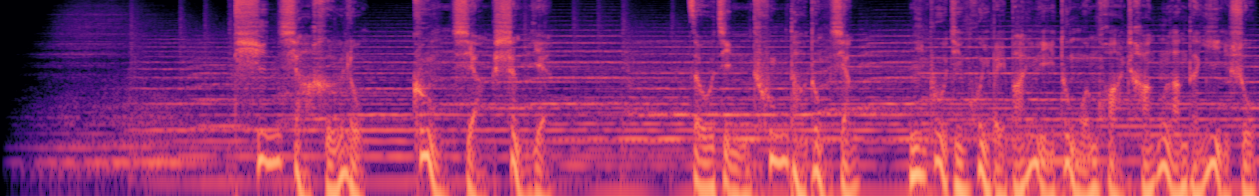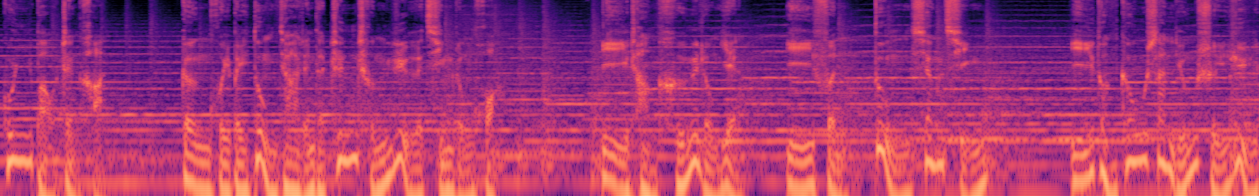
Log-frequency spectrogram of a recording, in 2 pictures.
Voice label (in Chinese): 男 纪录 片 大气浑厚; 舌尖; 刨汤肉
